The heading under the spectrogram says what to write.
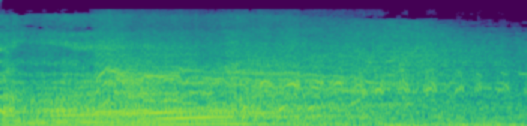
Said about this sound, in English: And black pickup trucks driven by lunatics chase innocent teenagers over the pothole-ridden pavement.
